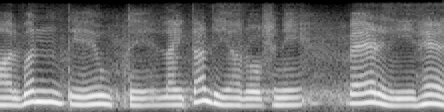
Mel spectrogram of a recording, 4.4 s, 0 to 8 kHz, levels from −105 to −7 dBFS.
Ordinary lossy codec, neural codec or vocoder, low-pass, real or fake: none; codec, 16 kHz in and 24 kHz out, 0.9 kbps, LongCat-Audio-Codec, fine tuned four codebook decoder; 7.2 kHz; fake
